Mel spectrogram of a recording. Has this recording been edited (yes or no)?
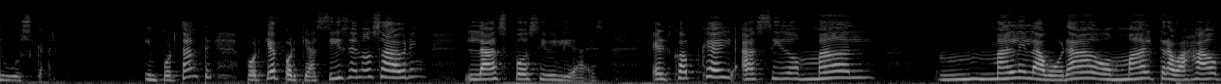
yes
